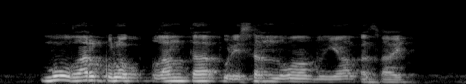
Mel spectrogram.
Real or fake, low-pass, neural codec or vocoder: fake; 7.2 kHz; codec, 16 kHz, 4 kbps, FreqCodec, larger model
